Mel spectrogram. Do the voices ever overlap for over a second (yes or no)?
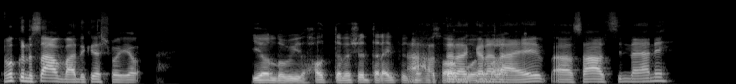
yes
